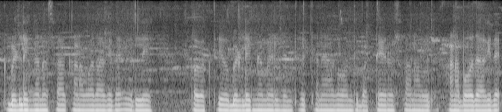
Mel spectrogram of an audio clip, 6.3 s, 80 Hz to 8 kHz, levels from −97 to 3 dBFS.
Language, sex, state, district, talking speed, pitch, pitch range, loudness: Kannada, male, Karnataka, Bijapur, 155 wpm, 135 Hz, 130-135 Hz, -17 LUFS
